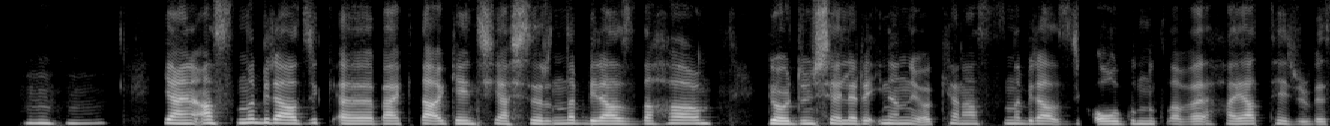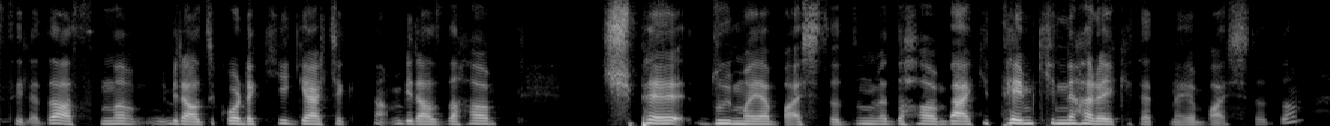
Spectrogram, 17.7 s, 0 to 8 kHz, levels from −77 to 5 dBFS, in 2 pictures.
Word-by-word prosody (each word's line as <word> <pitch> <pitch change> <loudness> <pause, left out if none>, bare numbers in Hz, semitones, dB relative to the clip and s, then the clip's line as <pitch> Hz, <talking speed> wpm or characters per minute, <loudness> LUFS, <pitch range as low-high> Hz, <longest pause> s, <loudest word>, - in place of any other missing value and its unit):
Hı 210 - -7
hı. 200 +1 -7 0.4
Yani 195 -3 +7
aslında 225 +2 +3
birazcık, 215 -2 +4
eee, 180 -1 +4
belki 180 0 +2
daha 185 -3 +7
genç 185 +1 -1
yaşlarında 185 +2 0
biraz 175 -3 +3
daha, 195 +2 +2 0.4
gördüğün 185 -2 +5
şeylere 185 0 +1
inanıyorken 190 -1 -2
aslında 180 +1 -5
birazcık 170 -2 -1
olgunlukla 165 0 -1
ve 165 0 +1
hayat 180 +2 -1
tecrübesiyle 155 -4 -8
de 200 - 0
aslında 175 -1 -3
birazcık 160 -2 -4
oradaki 180 +2 -3
gerçeklikten 170 +1 -4
biraz 160 -3 -2
daha 175 +1 -4 0.7
şüphe 190 -2 +1 0.2
duymaya 165 -6 -1
başladın 145 +4 -8
ve 165 -1 -9
daha, 165 -1 -5
belki, 170 +4 +1
temkinli 200 -1 0
hareket 165 -5 -2
etmeye 135 -1 -13
başladın. 145 - -13
175 Hz, 130 wpm, -21 LUFS, 165-195 Hz, 0.7 s, Yani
